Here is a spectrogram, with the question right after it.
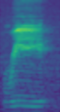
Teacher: Notice it's unstressed, unstressed, stressed, unstressed.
